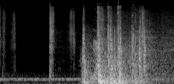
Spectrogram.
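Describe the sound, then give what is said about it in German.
A door is shut hard and blocked: a low hum gives way to a solid thunk, then about a second of rough, rattling clatter. “Mist, die haben die Tür blockiert.”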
